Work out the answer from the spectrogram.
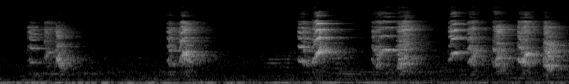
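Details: Grey parrot from Gabon, a pet, utters harsh, raspy squawks, singly at first, then in a quickening series of five or six rough bursts over a low indoor hum.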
